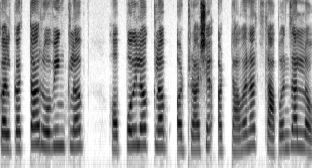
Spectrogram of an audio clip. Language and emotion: Goan Konkani, neutral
